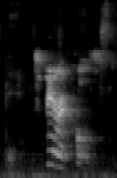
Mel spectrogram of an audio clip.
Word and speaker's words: spiracles: spiracles. Spiracles. Spiracles. It rhymes with miracles.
